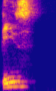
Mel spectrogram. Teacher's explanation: In Indian English, in our study, words like peas often produced without aspiration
